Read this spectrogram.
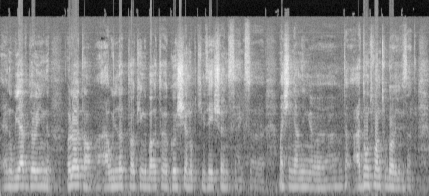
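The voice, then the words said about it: French accent. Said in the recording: “With my French accent”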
